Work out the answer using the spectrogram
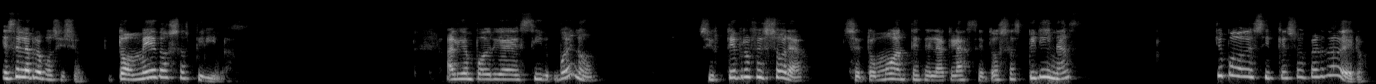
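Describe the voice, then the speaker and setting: Explanatory woman teacher, slightly high voice. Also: big pitch swings, a little slow, long pauses. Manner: explanatory, repeats and rephrases, checks understanding. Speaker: logic teacher. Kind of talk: recorded lecture.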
